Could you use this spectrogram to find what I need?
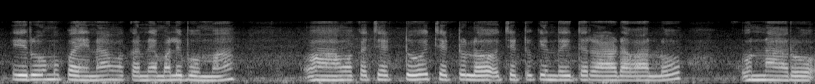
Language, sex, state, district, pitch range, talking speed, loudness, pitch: Telugu, female, Telangana, Mahabubabad, 195-215 Hz, 110 wpm, -16 LUFS, 205 Hz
